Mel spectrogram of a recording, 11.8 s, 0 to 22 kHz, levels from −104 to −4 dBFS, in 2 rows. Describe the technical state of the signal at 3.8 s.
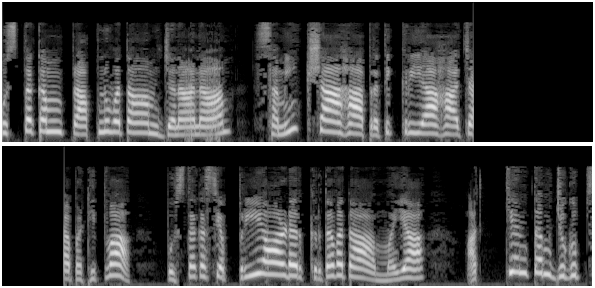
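At 3.8 s the speech carries AAC compression damage, present from start to finish rather than at that moment alone. The high end is cut away, so the top is dull. Sibilants turn fizzy and smeared, and held vowels warble. The damage is plainly audible. The likely cause is low-bitrate AAC-LC, consistent with about 32 kbps. The encoder drops high bands and coarsely quantises the rest against a hearing model, leaving gaps in the spectrum.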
